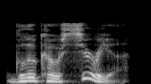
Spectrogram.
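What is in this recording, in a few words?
"glucosuria", English, British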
